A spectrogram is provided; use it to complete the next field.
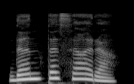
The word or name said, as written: ದಂತಸಾರ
